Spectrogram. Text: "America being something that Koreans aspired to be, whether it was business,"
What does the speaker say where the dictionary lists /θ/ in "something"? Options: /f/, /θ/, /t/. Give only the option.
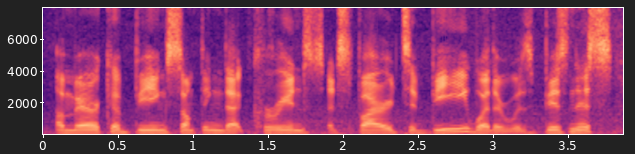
/θ/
